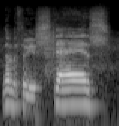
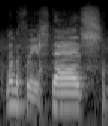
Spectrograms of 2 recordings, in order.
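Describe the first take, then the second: First: Slow, careful "stairs" with every sound stretched. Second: Said in the usual way. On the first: Shown as a demonstration. Teacher to pupils, stretching each sound of "stairs" slowly. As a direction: spell out "stairs" slowly for the class. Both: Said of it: "sound out every single sound".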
